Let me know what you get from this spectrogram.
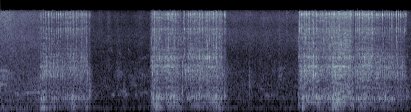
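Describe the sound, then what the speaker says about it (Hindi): A sewing machine stitches along the edge of a fabric strip for an Afghani salwar, running in three steady whirring bursts of about a second to two and a half seconds, separated by short quiet pauses. "इस पट्टी के ऊपर किनार की सिलाई लगाना है"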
